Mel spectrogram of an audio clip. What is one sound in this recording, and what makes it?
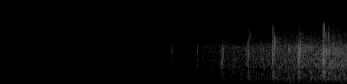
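An audience applauds in a large hall, the clapping building up.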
